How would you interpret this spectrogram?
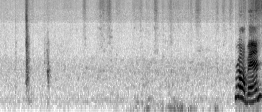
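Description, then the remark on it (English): A couple of light, crisp taps are followed by a soft, muffled rustle of a sheet of paper being flipped over. A person then starts speaking. “Hold on, I got to flip my paper again.”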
